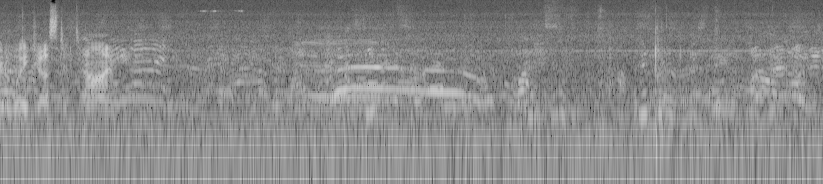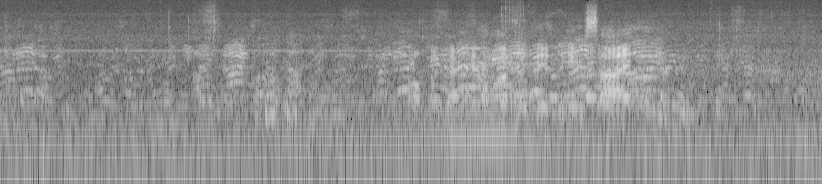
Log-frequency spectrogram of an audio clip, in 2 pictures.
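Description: Young men shout to each other from a distance outdoors.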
